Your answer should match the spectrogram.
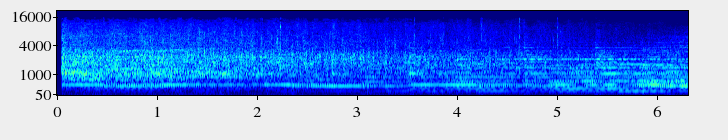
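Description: Live band playing slow, held chords while audience applause in a large arena dies away over the first few seconds.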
